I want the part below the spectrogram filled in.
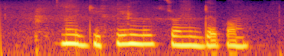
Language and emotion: Russian, sad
